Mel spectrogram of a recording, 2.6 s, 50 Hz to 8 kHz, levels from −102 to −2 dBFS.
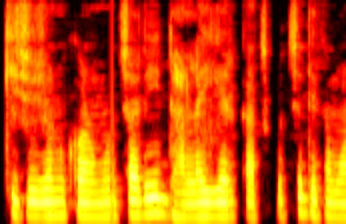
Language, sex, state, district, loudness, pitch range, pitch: Bengali, male, West Bengal, Malda, -21 LUFS, 130-145 Hz, 135 Hz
